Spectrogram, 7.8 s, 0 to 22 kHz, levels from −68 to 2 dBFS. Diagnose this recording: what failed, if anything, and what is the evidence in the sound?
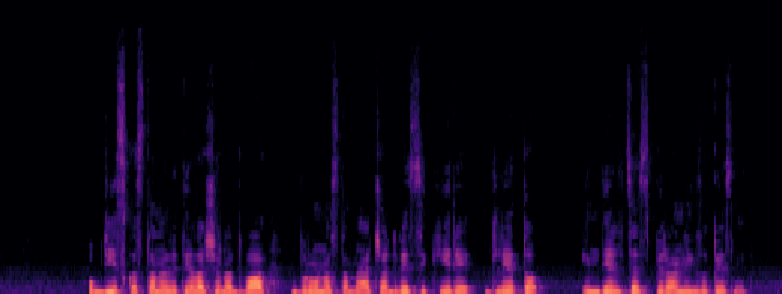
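Generation loss, throughout the speech. The codec stage is the likely cause: the sound has a swirly, hollow, smeared quality, with consonant attacks blurred more than a single pass at a rate that fits 128 kbit/s MP3 would explain, though content still reaches 20.1 kHz. It suggests around five successive encodes, each pass re-quantising on a shifted frame grid, so the noise and spectral holes from every generation stack on top of each other.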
